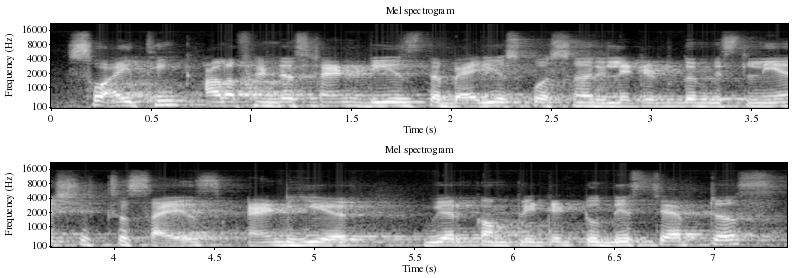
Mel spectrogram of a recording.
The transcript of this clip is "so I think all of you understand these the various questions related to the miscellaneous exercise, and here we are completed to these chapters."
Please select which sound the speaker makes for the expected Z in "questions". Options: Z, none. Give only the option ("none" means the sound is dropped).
none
